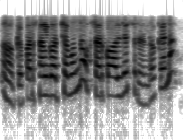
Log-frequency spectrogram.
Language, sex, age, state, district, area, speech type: Telugu, female, 45-60, Telangana, Nizamabad, rural, conversation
